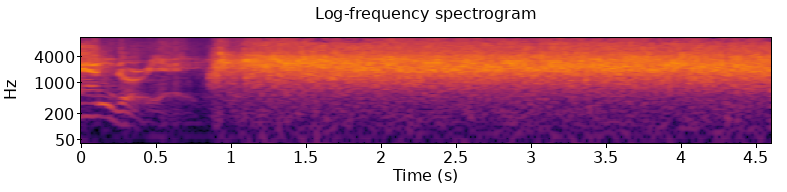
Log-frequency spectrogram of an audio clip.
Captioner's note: audience applause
